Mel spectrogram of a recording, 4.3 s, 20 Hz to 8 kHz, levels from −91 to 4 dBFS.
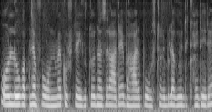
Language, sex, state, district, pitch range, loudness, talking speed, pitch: Hindi, female, Chhattisgarh, Korba, 210-230 Hz, -16 LUFS, 280 wpm, 220 Hz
